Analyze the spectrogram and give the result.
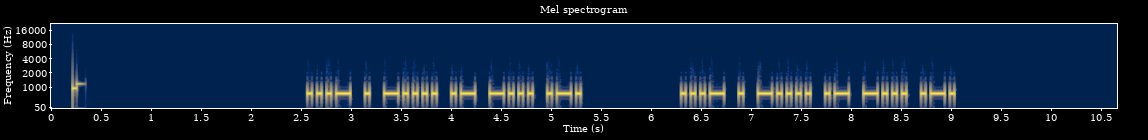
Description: Morse code, heard as a keyed tone, about 25 wpm, 700 Hz. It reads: VE6ABR VE6ABR
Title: DXCC-100 Call Signs - 6 Characters - Repeated 2x - 25wpm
